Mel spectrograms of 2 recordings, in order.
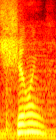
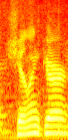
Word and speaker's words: Schillinger: With us tonight, we've got Amy, is it Schilling? I get it wrong. Schillinger. Yeah. I was going to do the soft G. I'm glad she corrected me.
